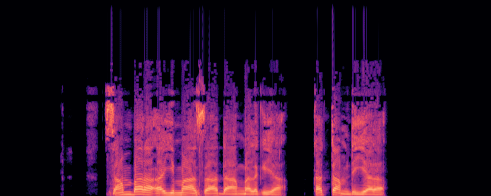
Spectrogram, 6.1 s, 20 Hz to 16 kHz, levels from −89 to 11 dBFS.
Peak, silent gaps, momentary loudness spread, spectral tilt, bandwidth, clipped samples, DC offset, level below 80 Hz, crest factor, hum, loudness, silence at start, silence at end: 0 dBFS; 3.61-3.92 s; 7 LU; -3.5 dB/octave; 11.5 kHz; under 0.1%; under 0.1%; -52 dBFS; 12 dB; none; -10 LUFS; 1.3 s; 1.35 s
